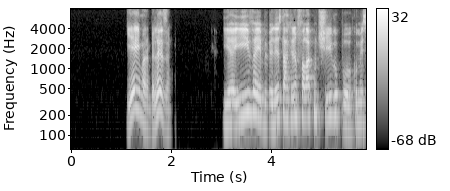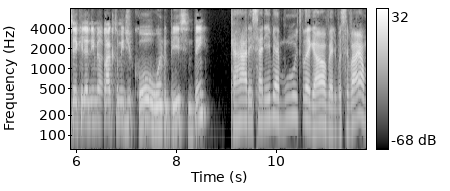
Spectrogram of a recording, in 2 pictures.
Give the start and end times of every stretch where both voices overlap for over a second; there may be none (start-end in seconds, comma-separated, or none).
none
